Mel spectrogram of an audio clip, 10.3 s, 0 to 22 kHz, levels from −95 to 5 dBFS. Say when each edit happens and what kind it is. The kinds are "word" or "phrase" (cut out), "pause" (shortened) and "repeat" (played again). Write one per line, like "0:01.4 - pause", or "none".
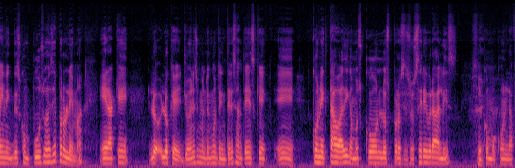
0:05.4 - pause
